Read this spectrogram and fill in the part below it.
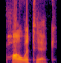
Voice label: "politic", American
